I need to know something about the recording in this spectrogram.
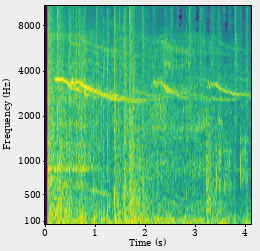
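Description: Fireworks bursting and crackling over a low rumble, with three high falling whistles.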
